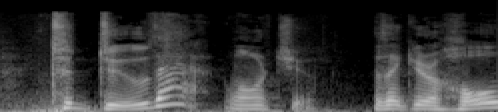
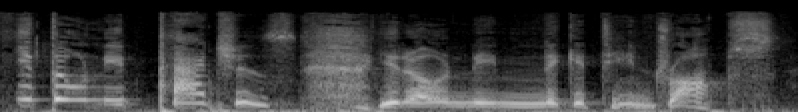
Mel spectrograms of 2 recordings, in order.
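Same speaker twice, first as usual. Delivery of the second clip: higher, slow, half-laughing scoff; amused scoffing; slower than usual. Real, not acted. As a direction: scoff at it while still laughing. Mocking the quit-smoking aids.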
